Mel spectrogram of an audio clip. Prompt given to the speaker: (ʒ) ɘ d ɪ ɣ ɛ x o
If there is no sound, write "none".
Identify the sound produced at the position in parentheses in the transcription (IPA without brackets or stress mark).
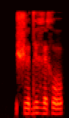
ʃ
